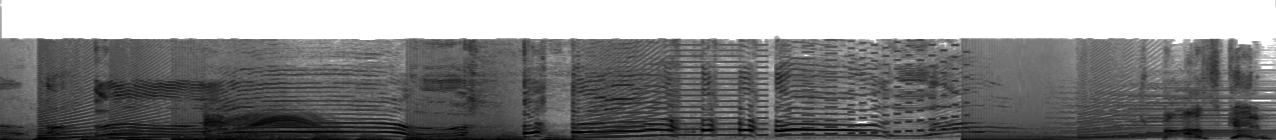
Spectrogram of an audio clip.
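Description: Kittens meowing loudly and close by, in a rapid run of overlapping high, wavering cries followed by a few longer drawn-out mews after short breaks.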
